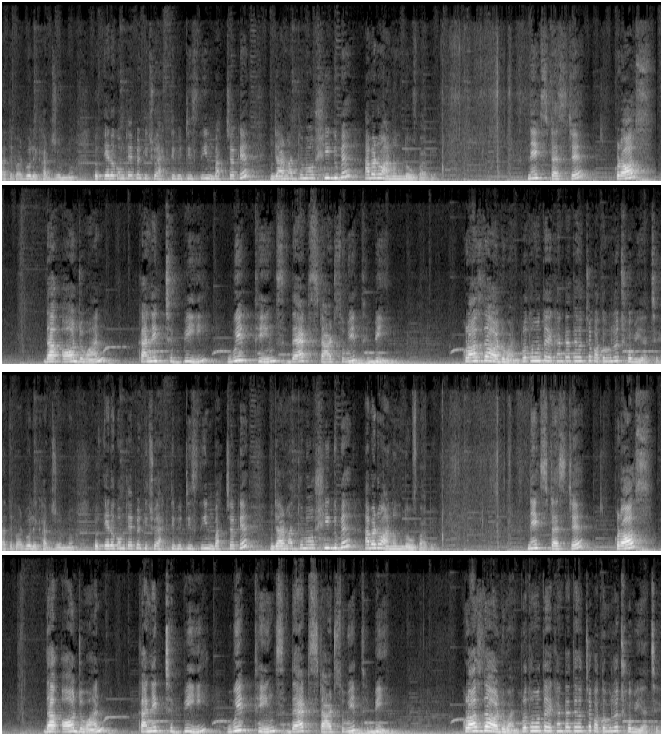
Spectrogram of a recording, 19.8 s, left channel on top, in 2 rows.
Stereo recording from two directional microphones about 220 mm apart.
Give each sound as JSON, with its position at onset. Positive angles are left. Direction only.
{"t": 0.6, "sound": "a woman's voice", "side_deg": -35}
{"t": 7.9, "sound": "a woman's voice", "side_deg": -35}
{"t": 10.5, "sound": "a woman's voice", "side_deg": -35}
{"t": 16.8, "sound": "a woman's voice", "side_deg": -35}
